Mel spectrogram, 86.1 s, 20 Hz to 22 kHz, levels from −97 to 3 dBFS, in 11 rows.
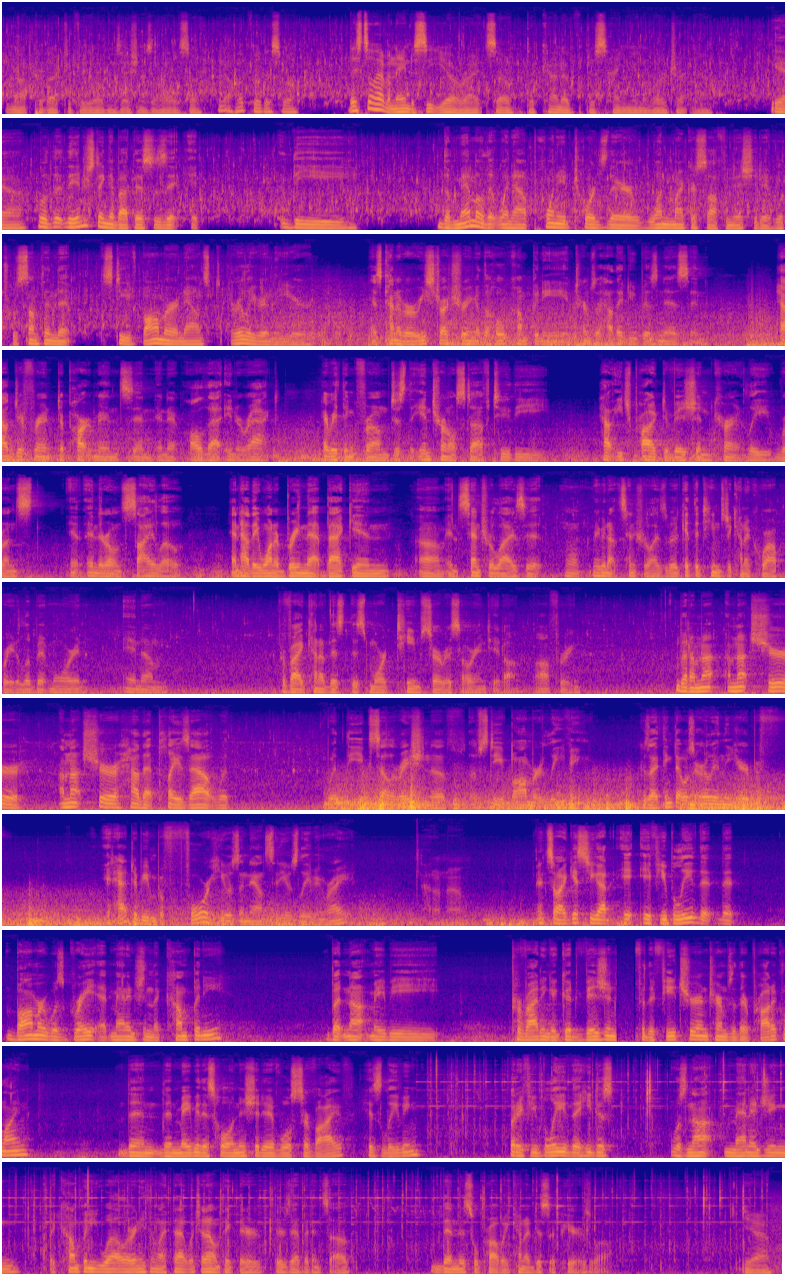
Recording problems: rain or running water; loud; throughout; 5 dB below the speech
audio cutting out; at 1:09

